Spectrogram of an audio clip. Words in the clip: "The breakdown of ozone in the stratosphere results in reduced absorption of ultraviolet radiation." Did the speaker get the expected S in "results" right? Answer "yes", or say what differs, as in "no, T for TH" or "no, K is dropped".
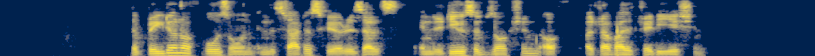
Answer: yes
